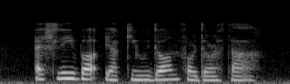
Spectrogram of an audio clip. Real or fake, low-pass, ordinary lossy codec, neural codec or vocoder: real; 7.2 kHz; none; none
